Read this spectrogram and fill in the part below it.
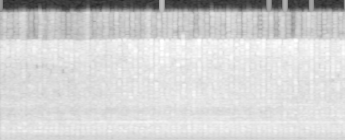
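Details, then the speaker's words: Ranch diesel tractor with hard starting, fired after hammering the starter solenoid: steady even chug at idle, about three beats a second, no knocks or stumbling. "Beat up on this solenoid a little bit. Some bitch fired right up."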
